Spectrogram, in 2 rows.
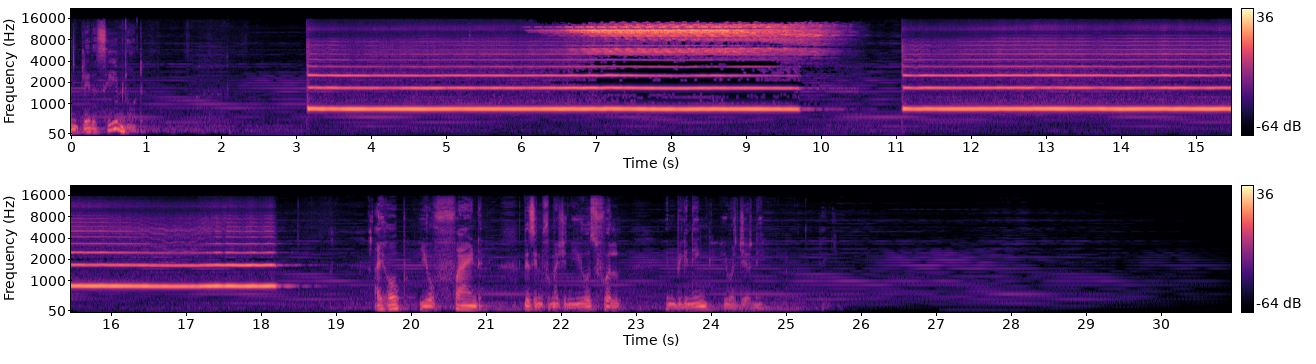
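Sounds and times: bamboo flute long note: 3.2 - 10.5, 11.1 - 18.6.

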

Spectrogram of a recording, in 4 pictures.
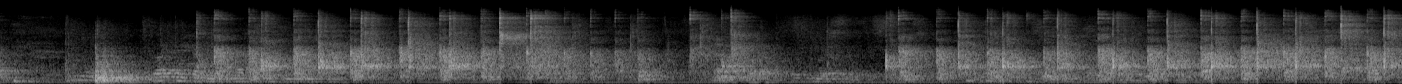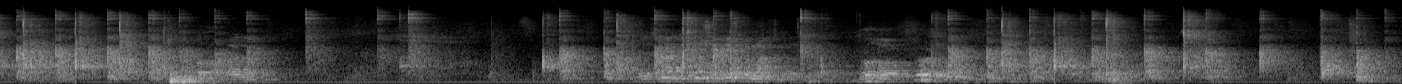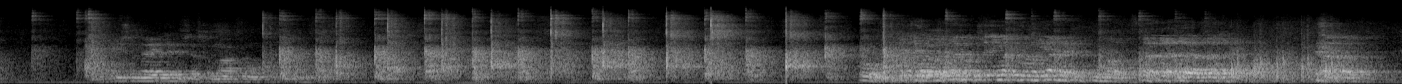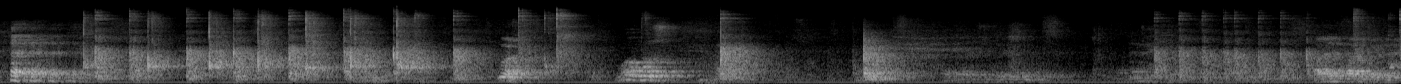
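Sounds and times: table tennis ball bouncing on table: 1.9 - 7.6, 8.8 - 18.4, 19.4 - 22.4, 23.2 - 29.2, 30.6 - 39.9, 42.9 - 48.0, 49.2 - 49.7, 53.6 - 56.0
table tennis ball clicking off paddles: 2.0 - 7.5, 8.9 - 18.4, 23.4 - 29.1, 30.7 - 37.0, 42.9 - 47.9, 53.6 - 55.8.

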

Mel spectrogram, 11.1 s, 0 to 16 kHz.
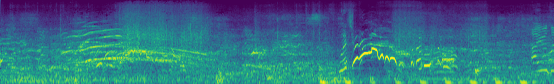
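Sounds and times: crowd noise: 0.0 - 11.0
children shrieking: 1.3 - 4.3, 7.0 - 9.5
fountain jets hissing: 2.0 - 4.9, 6.7 - 11.0.

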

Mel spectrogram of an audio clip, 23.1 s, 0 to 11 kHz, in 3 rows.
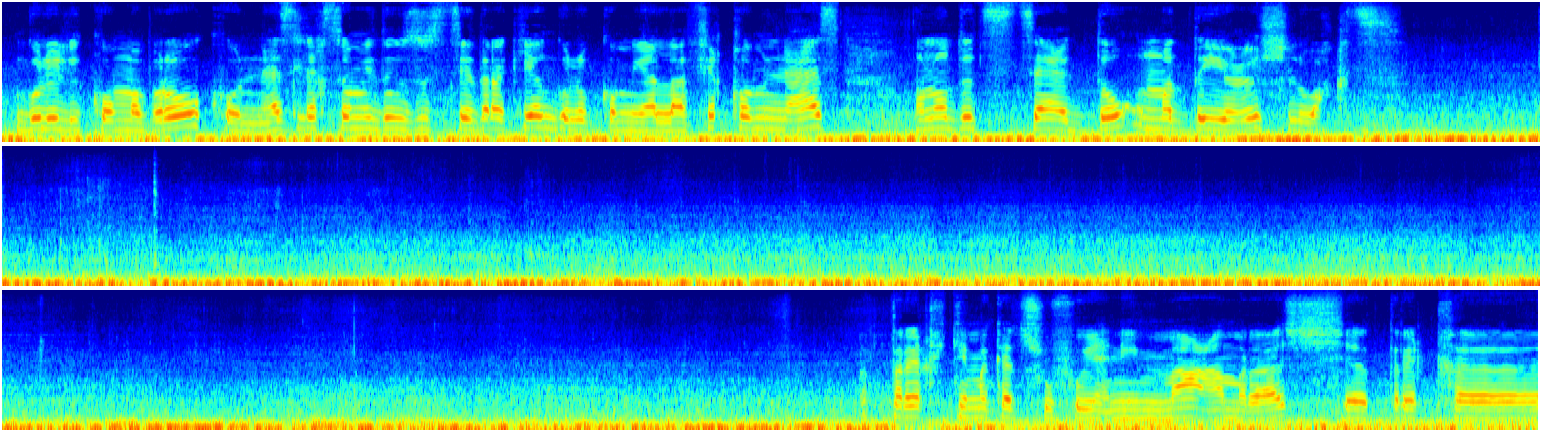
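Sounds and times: car driving inside cabin rumble: 0.0 - 23.0.

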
